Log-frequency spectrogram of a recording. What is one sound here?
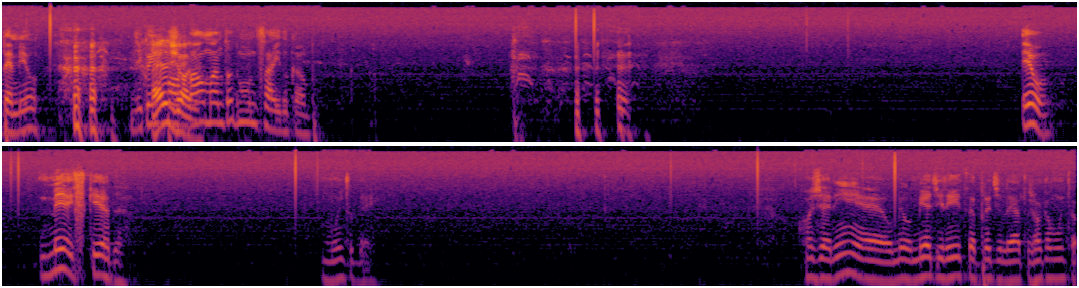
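A man sings softly into a microphone, heard through a loudspeaker, with pauses between phrases.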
